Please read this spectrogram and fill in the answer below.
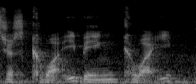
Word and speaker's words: Kauai: to the top I give you all of kawaii as it's pronounced correctly as I found out recently so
